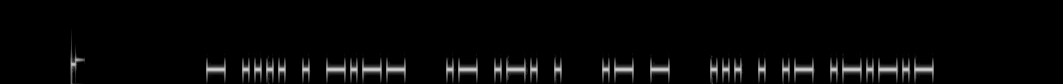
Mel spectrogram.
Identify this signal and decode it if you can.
Morse code, heard as a keyed tone, about 20 wpm, 700 Hz. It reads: THEY ARE AT SEA.
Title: Sentences from Top 1000 Words - Review Part 1 - 20wpm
